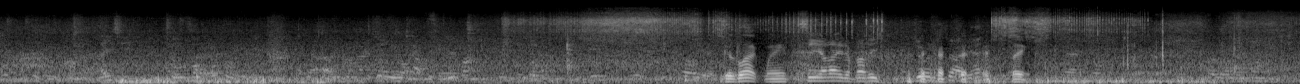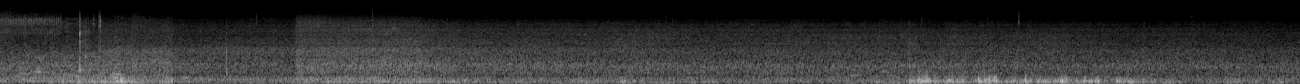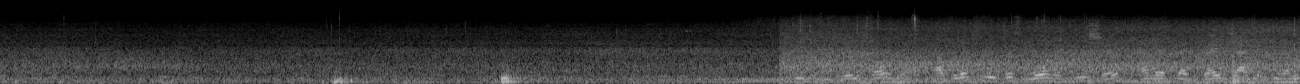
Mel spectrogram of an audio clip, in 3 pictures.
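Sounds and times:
road traffic: 0:00.0 - 0:39.0
wind on microphone: 0:01.0 - 0:03.7, 0:05.1 - 0:14.8, 0:21.8 - 0:26.2, 0:30.9 - 0:31.4
gusty low rumbles: 0:01.1 - 0:03.4.

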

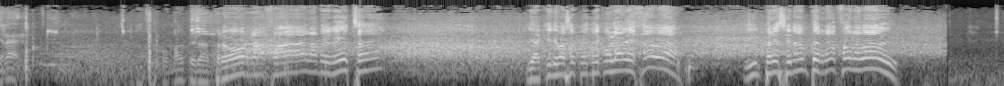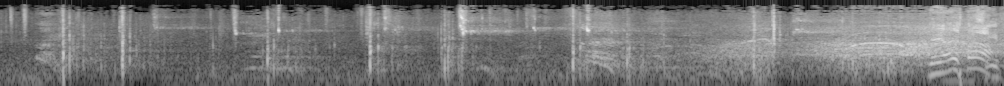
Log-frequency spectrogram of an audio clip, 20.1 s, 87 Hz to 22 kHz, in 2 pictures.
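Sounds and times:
hushed stadium crowd: 0:00.6 - 0:09.5, 0:16.7 - 0:20.0
racket striking ball: 0:10.6 - 0:11.6
tennis ball bouncing: 0:10.6 - 0:11.6.

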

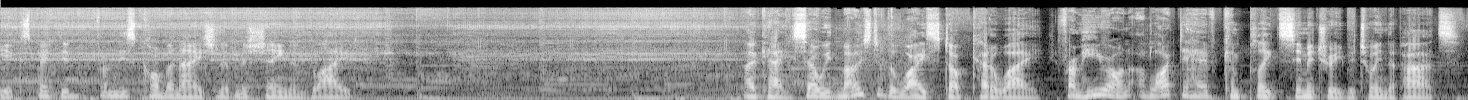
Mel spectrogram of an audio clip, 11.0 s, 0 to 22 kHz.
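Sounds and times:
scroll saw cutting metal: 0:00.0 - 0:06.9
soft background music: 0:00.0 - 0:11.0.

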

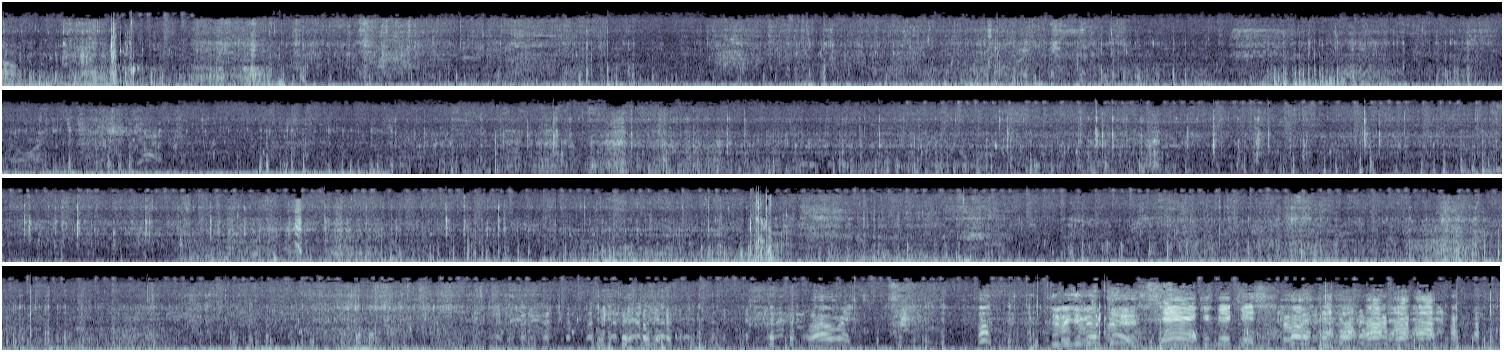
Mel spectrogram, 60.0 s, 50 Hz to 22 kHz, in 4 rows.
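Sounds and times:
rushing water and bubbles: 0:00.0 - 0:59.9
underwater clicks: 0:00.0 - 0:59.9
muffled underwater noise: 0:09.1 - 0:59.9.

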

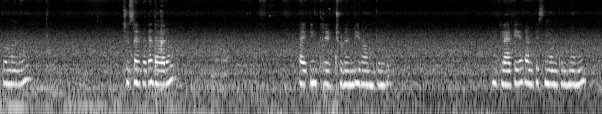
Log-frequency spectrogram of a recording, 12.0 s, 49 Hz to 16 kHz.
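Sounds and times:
speech: 0:00.0 - 0:00.7, 0:02.5 - 0:03.6, 0:06.0 - 0:07.9, 0:09.8 - 0:11.8
steady background hiss: 0:00.0 - 0:12.0.

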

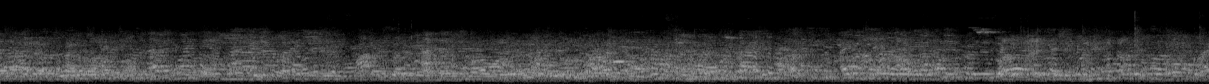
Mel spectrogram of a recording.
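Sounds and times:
murmur of overlapping voices: 0:00.0 - 0:12.0.

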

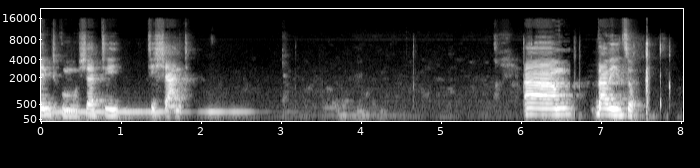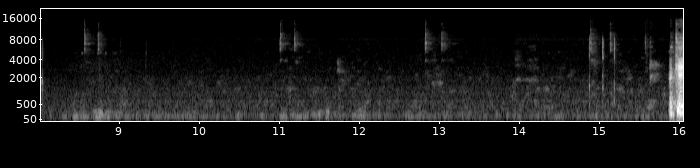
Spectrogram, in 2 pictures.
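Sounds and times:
person speaking: 0:00.0 - 0:02.6, 0:06.0 - 0:07.9
faint clicks: 0:07.6 - 0:09.4, 0:11.0 - 0:11.9, 0:12.7 - 0:13.2, 0:14.8 - 0:15.8.

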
